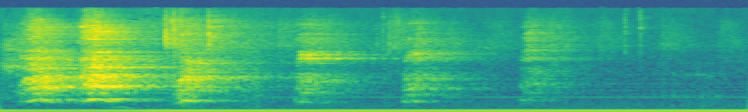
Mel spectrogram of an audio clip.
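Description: A pack of dogs at a home barks in a quick flurry of sharp yaps, loudest at the start, then a few scattered, fainter barks trail off over a low steady hum. No one speaks.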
